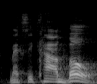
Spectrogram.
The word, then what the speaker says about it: Mexicabo: That's just upstairs from Mexicabo. Mexicabo. That's how you say it.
